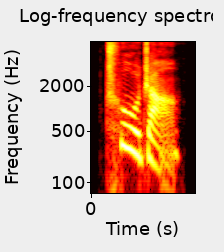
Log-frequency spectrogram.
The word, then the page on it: 处长: chù zhǎng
